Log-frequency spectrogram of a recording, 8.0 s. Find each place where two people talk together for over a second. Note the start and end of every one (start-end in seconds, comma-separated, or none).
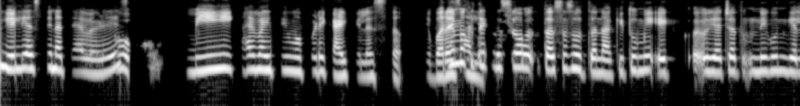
none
